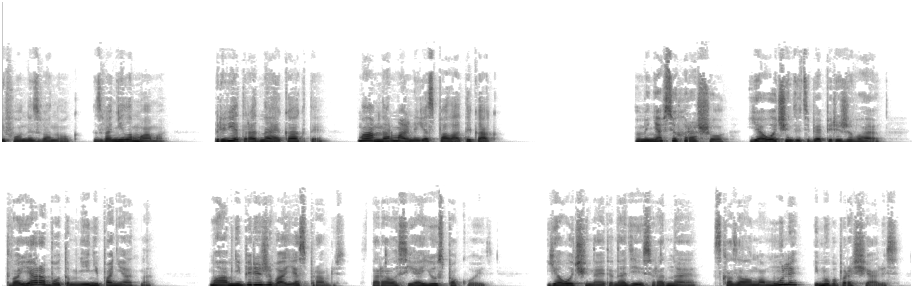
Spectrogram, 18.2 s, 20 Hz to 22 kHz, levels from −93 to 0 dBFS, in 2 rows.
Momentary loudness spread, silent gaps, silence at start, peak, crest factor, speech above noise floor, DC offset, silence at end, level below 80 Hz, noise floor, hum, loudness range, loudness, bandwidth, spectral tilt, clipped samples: 14 LU; 5.42-6.32 s, 11.09-11.13 s, 14.46-14.51 s; 0 s; -2 dBFS; 14 dB; over 76 dB; under 0.1%; 0.2 s; -46 dBFS; under -90 dBFS; none; 3 LU; -15 LUFS; 11.5 kHz; -7.5 dB/octave; under 0.1%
